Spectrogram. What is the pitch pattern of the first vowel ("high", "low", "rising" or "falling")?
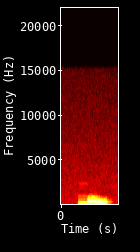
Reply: rising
